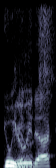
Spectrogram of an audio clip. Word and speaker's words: geoduck: gooey geoducks or gooey gooey ducks. duck? Gooey Yeah. duck. It's spelled like geoduck. Yeah. Gooey duck.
